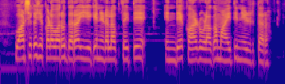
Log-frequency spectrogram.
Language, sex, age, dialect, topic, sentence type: Kannada, female, 18-24, Central, banking, statement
